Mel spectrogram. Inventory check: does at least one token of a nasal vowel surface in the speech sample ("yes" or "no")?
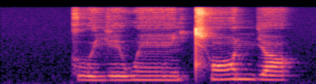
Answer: yes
